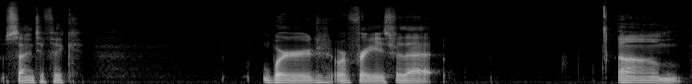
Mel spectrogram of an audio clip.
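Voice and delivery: groggy hungover voice. Real, not acted. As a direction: hungover and sluggish. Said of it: "I'm kinda hungover right now".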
